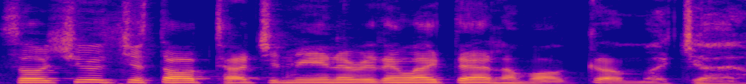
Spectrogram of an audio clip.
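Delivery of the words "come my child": low, sinister, beckoning villainous voice. Retelling his own reply to a touchy young woman: mock evil voice. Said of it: "He's so evil".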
